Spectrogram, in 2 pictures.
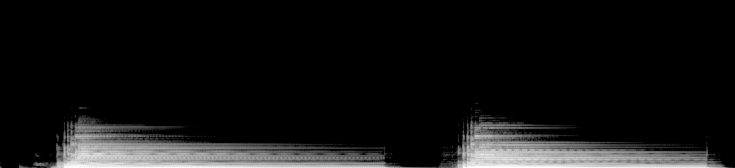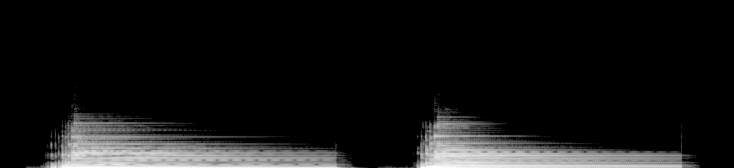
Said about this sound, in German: Du kannst zu Beginn immer dieselbe darüber spielen oder über jeden Akkord eine andere Note. Das ist ganz dir überlassen. Im Beispiel, das du jetzt hören wirst, haben wir eine E-Dur, B-Dur, G-Dur, A-Dur Akkordfolge.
